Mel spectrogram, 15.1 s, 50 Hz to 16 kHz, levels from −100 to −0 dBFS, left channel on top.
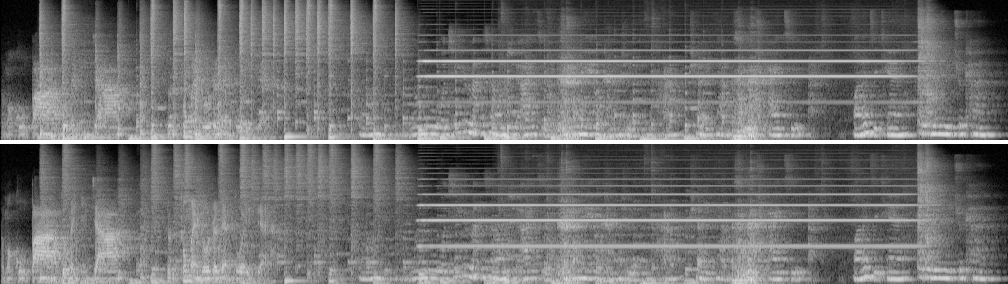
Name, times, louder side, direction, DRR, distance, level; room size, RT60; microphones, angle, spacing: voice 1, 0.0-1.9 2.5-4.3, right 3 dB, 85° right, 3 dB, 0.6 m, -24 dB
sound 1, 0.5-11.5, left 5 dB, 80° left, 0.4 m, -25 dB
voice 2, 5.4-12.1 12.8-14.8, left 2 dB, 15° left, 0 dB, 0.5 m, -24 dB
sound 2, 6.2-14.0, left 3 dB, 40° right, 0.5 m, -19 dB
Engine starting, 7.5-12.3 12.6-12.7 13.5-14.0, equal, 60° right, 1.1 m, -25 dB
3.5 x 2.4 x 3.9 m, 0.87 s
head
